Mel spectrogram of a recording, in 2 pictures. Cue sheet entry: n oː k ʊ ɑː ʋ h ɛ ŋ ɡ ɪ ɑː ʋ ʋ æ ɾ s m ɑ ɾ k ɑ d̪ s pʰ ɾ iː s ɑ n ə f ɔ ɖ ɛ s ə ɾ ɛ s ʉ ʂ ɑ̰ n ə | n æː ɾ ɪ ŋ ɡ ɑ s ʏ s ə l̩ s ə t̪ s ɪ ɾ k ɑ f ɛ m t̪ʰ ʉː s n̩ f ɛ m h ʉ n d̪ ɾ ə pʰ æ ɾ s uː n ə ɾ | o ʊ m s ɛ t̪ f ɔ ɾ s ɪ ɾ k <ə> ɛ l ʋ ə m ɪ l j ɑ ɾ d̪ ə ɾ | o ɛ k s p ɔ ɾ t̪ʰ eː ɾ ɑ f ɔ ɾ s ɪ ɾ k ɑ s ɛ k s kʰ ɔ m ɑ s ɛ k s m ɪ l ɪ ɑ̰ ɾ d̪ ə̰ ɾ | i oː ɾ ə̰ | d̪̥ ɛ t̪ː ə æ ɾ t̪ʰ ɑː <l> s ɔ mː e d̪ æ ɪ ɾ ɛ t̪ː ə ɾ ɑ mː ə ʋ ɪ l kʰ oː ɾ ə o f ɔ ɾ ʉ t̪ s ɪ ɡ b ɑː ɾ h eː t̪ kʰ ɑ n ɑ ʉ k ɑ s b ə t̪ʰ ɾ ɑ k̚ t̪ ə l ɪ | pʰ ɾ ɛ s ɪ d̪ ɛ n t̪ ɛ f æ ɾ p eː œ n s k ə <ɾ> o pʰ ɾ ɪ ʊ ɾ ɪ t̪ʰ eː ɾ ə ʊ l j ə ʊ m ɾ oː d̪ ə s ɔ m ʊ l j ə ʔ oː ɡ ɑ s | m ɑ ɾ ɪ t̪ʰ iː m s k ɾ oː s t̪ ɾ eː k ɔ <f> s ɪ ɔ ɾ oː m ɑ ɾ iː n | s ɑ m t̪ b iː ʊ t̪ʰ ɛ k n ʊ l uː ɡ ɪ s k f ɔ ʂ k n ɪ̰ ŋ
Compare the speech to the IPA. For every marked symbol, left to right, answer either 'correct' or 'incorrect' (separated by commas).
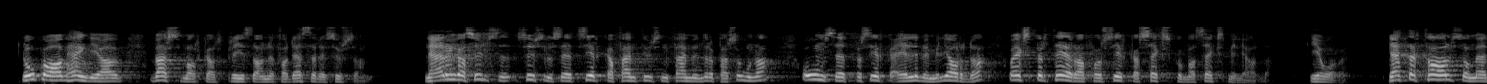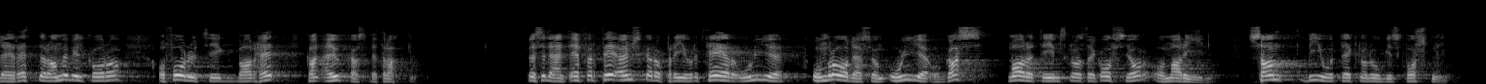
incorrect, correct, correct, correct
